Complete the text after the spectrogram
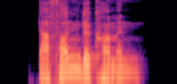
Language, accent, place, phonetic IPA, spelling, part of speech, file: German, Germany, Berlin, [daˈfɔnɡəˌkɔmən], davongekommen, verb, De-davongekommen.ogg
- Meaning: past participle of davonkommen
